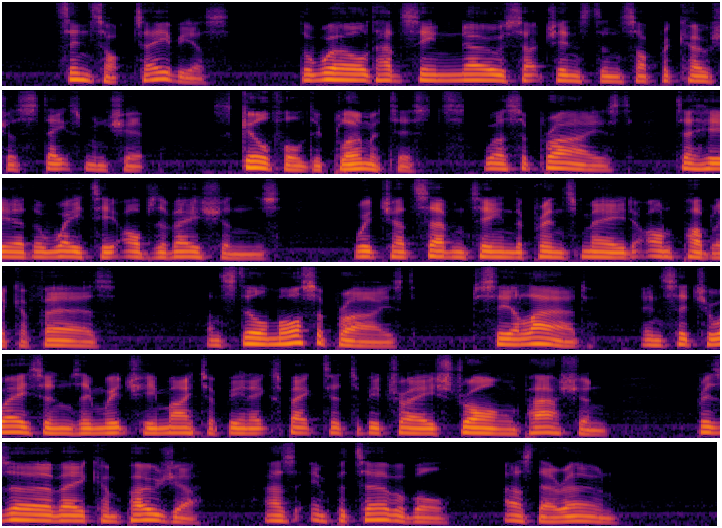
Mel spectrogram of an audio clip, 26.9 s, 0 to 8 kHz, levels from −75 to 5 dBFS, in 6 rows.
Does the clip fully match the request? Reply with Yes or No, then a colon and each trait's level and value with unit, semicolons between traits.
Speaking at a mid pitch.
No: low, 130 Hz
